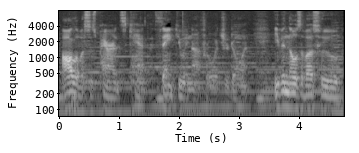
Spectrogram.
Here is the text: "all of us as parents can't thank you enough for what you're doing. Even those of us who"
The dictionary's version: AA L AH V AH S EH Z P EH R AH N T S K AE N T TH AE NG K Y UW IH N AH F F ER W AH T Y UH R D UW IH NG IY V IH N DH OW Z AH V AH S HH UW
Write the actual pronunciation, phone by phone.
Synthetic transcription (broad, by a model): AA L AH V AH S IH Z P EH R AH N T S K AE N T TH AE NG K Y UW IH N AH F F ER W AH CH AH R D UW IH NG IY V IH N DH OW Z AH V AH S HH UW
